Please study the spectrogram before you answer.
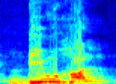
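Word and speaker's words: বিহ্বল: যুক্ত অবস্থায় থাকে সেক্ষেত্রে এর উচ্চারণ হয় ইংরেজি ডব্লিউ এর মতন বা ওহ এর মতন দেখো এখানে বেশ কিছু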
